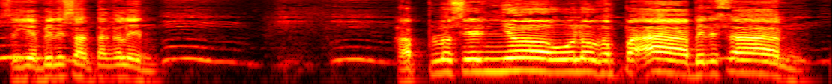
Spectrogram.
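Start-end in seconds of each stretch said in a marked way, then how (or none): 2.7-5.4 slow, loud, high drawn-out order; shouted command. Real, not acted. Healer ordering spirits to stroke head to foot, shouted command. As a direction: stretch every word into a raised-voice command.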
